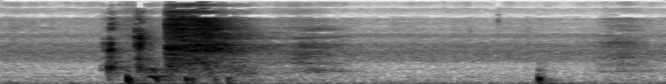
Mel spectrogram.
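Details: Induced sneeze in someone with a cold: one forceful sneeze with a sharp intake beforehand, then a faint sniff.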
